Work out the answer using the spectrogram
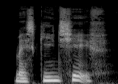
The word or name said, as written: maskinchef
